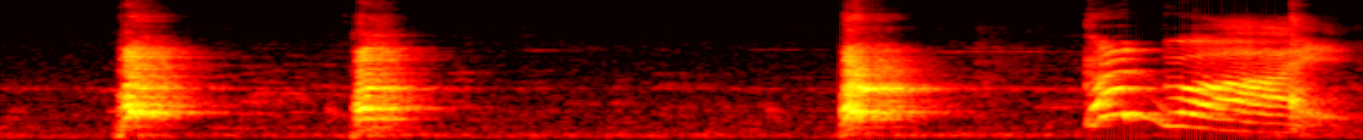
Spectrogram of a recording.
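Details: A Labrador puppy performing tricks on command gives three sharp, high-pitched barks, then a longer drawn-out vocal sound.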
